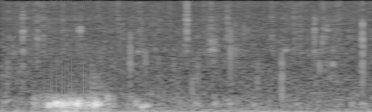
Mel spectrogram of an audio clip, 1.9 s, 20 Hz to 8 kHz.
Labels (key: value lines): label: biophony, growl
recorder: SoundTrap 600 or HydroMoth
